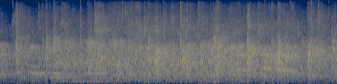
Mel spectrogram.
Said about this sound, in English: I hope that's clapping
